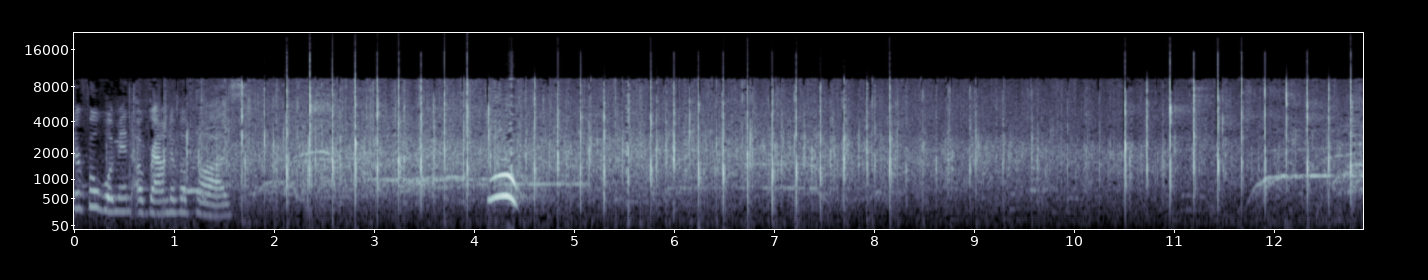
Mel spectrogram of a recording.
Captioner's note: applause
